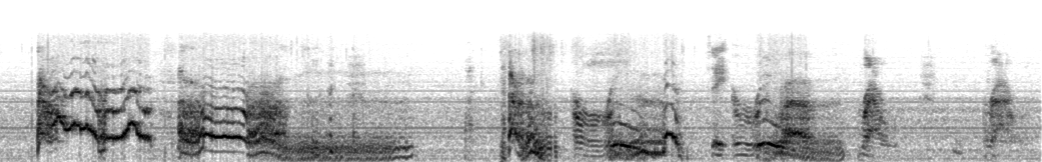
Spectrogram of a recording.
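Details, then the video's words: Happy female Schnauzer on her owner's lap making growling, talking sounds: warbling, wavering vocal moans rising and falling in bursts, broken by short pauses, with a woman speaking affectionately over the dog and laughing. "Sounds of a happy Schnauzer"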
